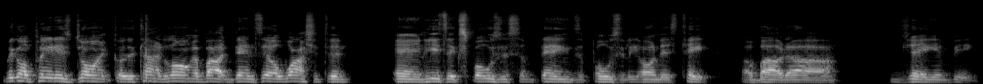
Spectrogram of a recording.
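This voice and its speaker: A man's voice: mid-range voice, fairly even intonation, moderate pace, a little mellow. Casual, slangy man doing reaction commentary. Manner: informal, slangy, emphatic. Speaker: host of an online commentary channel.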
